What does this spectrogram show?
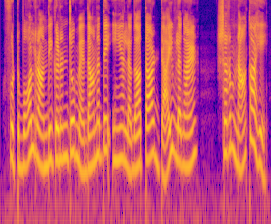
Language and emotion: Sindhi, disgusted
